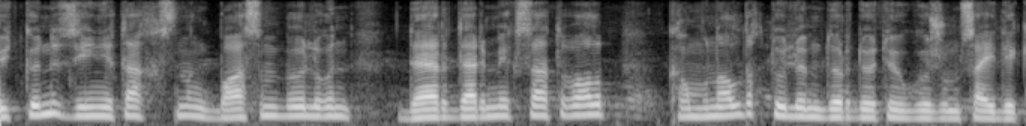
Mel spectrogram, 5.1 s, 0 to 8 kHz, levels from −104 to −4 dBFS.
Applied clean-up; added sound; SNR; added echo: none; none; none; none.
